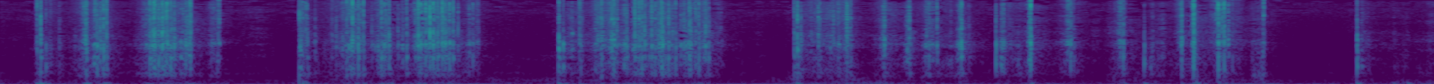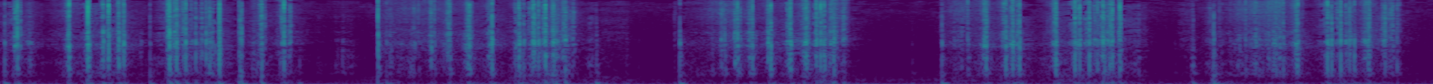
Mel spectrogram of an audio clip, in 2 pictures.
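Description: A small, hollow, empty woven wicker basket is scratched with long metal finger picks. Bright, dry scratching and crackling comes in rapid bursts separated by short pauses, with quick rasping strokes and no ringing afterward.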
